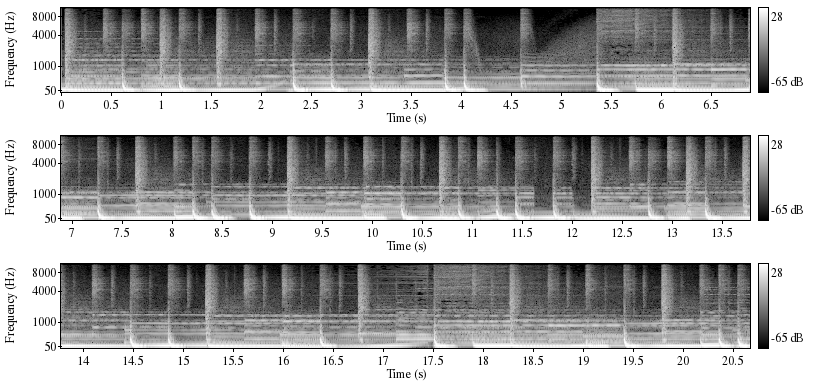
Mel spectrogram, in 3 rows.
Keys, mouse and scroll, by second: 1.0 ctrl+shift+h, 2.6 click, 14.0 shift+click, 15.2 ctrl+d, 16.9 click.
